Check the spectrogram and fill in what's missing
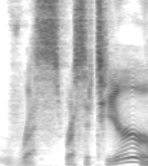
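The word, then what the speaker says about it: Recettear: And I think my first exposure to that, and I thought I enjoyed, did you ever play, I always pronounce this wrong, Resetia, I think is the name, on Steam? – Is it reciteer? – Reciteer, yes. Yeah, it's a...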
